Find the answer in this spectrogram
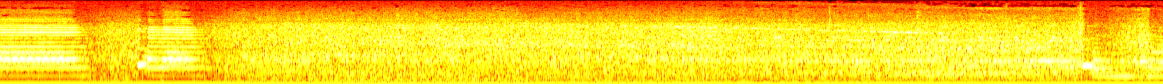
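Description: Diesel freight locomotives' air horn sounding for a grade crossing. A long blast ends about a second in and is followed by a short blast. The engines then drone and the train rolls past with wheel noise, and the horn sounds again near the end.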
